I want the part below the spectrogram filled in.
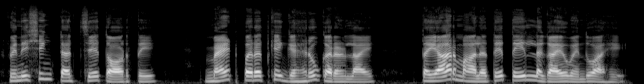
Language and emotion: Sindhi, neutral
